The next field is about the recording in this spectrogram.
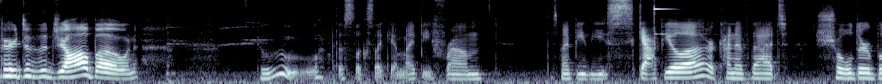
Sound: ding

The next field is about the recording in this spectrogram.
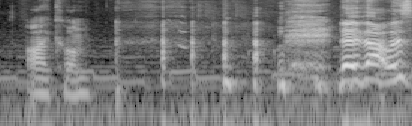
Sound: both giggling

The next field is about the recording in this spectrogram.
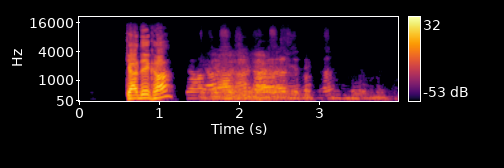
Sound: audience repeats

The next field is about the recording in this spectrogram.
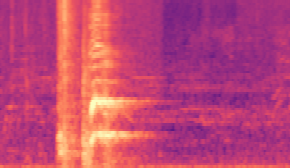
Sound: scream

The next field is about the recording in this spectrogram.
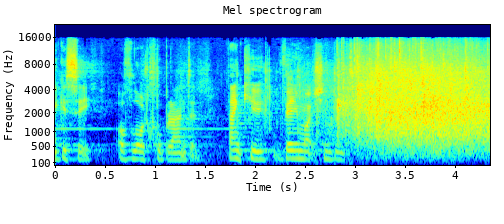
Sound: applause

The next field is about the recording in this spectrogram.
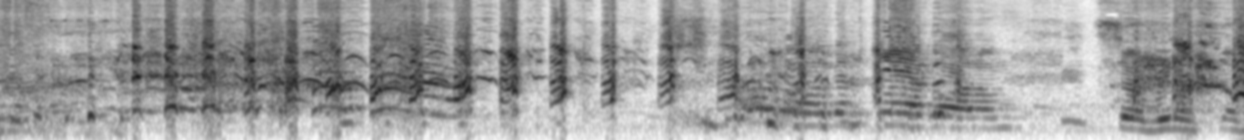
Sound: laughter

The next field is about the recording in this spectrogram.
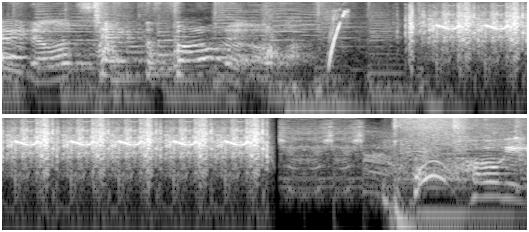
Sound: camera clicks

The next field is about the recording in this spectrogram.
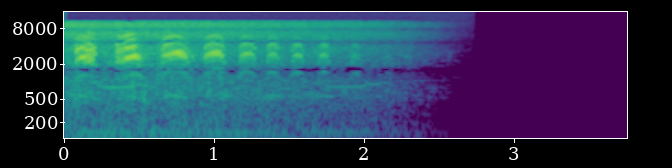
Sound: bird tweeting

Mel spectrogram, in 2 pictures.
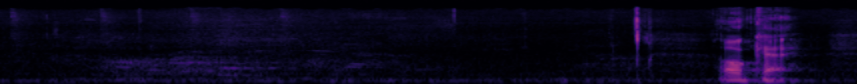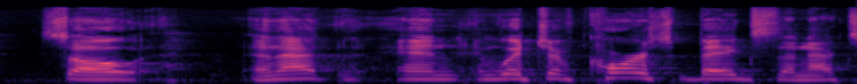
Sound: audience gasps and murmurs

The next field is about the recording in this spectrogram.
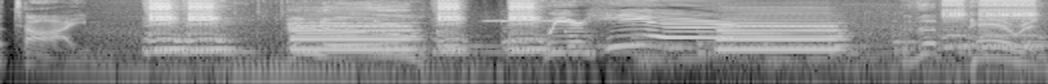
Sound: beeping

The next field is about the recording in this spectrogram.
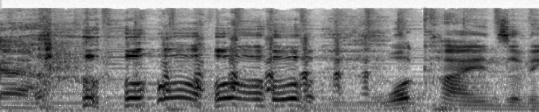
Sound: laugh

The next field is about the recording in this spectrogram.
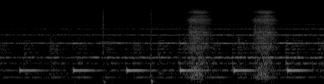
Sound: sniffing

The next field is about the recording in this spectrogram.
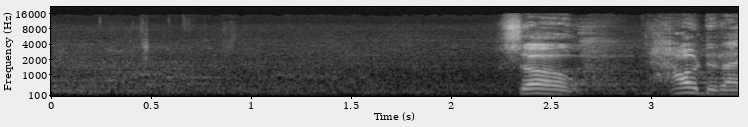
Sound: laughter

